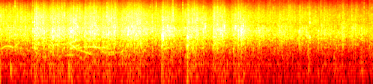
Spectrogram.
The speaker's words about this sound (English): Let's clap for them now.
